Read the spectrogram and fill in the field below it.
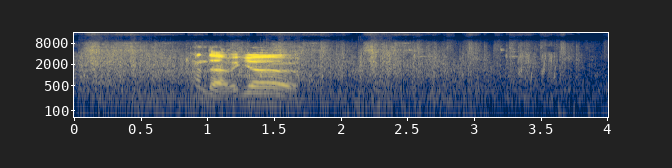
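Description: Explosions boom as buildings burst into flames.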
